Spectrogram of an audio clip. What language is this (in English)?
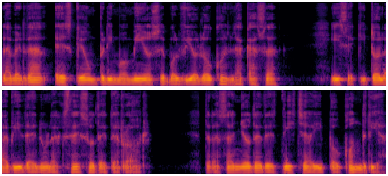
Spanish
